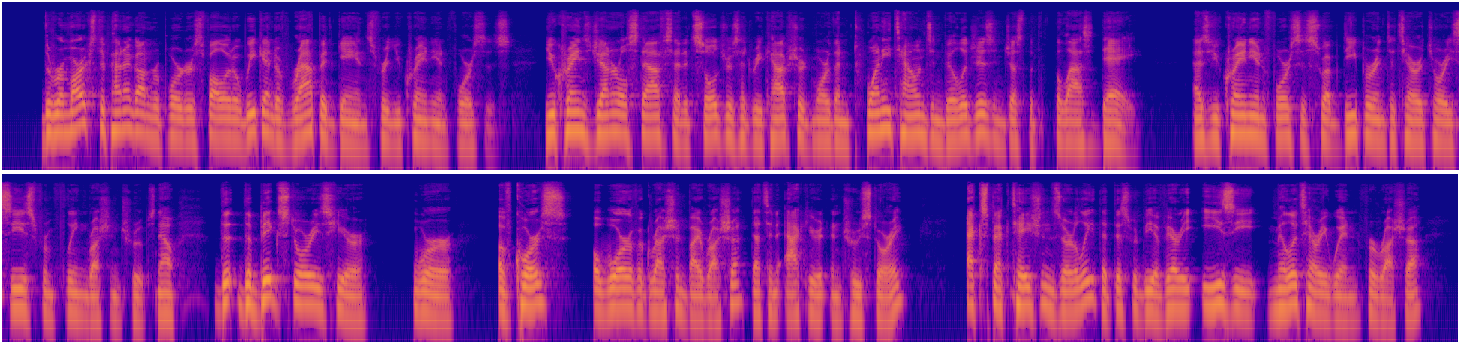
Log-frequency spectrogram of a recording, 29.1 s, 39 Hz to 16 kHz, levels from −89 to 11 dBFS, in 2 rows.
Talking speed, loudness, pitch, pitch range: 165 wpm, -25 LUFS, 125 Hz, 110-140 Hz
